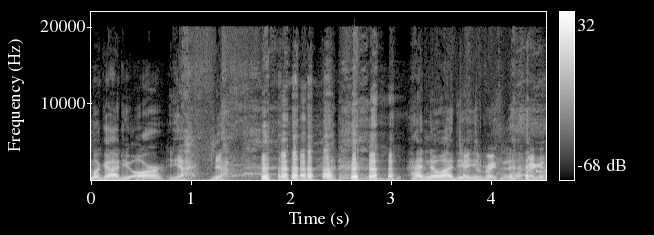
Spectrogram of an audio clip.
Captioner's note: laughing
